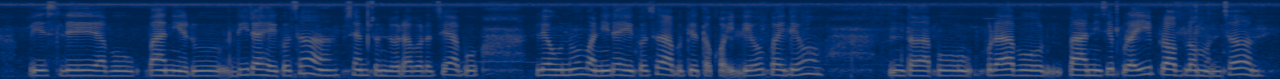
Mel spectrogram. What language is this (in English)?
Nepali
